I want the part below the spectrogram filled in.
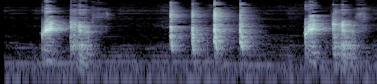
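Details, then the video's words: A pet African grey parrot indoors gives kisses and says "I love you": two short speech-like syllables, a pause, a quick run of four clipped sounds, then two more voiced syllables, in a quiet room. "African Grey Parrot gives big kisses and says I love you"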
